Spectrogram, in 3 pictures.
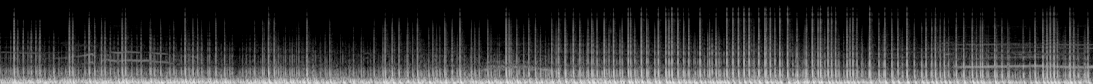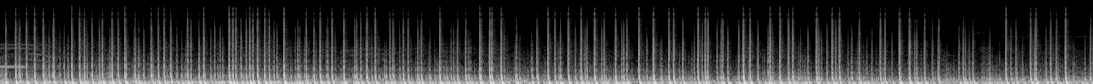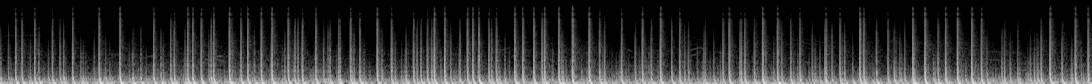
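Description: The SpaceX Starship Super Heavy booster's 33 Raptor engines during ascent, heard from miles away as a loud, continuous crackling rumble.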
